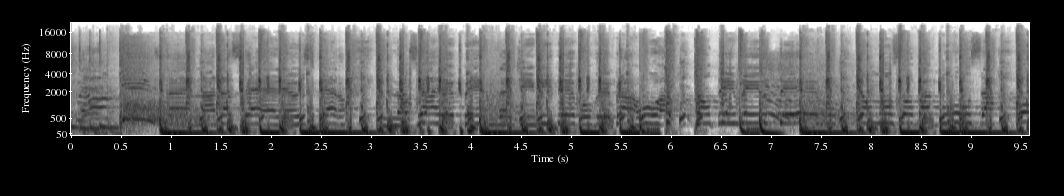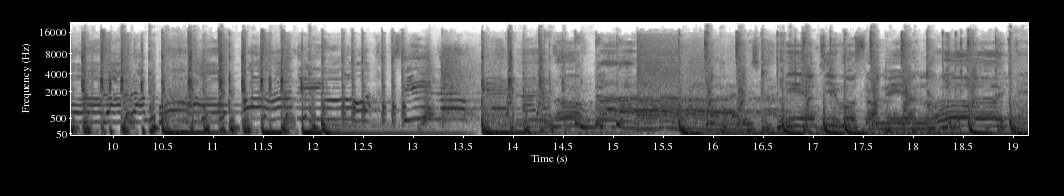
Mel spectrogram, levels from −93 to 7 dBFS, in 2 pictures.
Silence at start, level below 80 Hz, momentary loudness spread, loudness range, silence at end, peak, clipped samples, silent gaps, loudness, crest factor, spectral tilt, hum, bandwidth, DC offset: 0 s; -14 dBFS; 5 LU; 2 LU; 0 s; 0 dBFS; under 0.1%; none; -11 LUFS; 10 dB; -4.5 dB/octave; none; 19 kHz; under 0.1%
